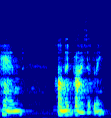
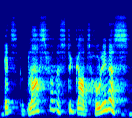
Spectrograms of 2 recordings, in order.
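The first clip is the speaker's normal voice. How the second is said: ordinary talk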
